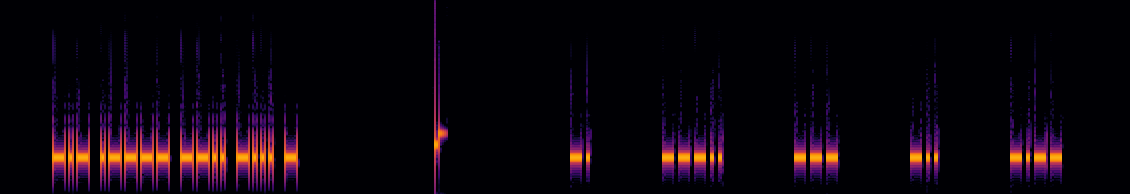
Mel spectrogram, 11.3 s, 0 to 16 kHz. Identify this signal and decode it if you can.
Morse code, heard as a keyed tone, about 30 wpm, spaced as for 15 wpm, 700 Hz. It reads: K1ZBT N8ODY
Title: USA Call Signs - 5 Characters - 6x Character Spacing - 30wpm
